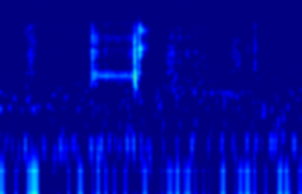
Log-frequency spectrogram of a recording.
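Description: A card is laid down softly on a cloth.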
